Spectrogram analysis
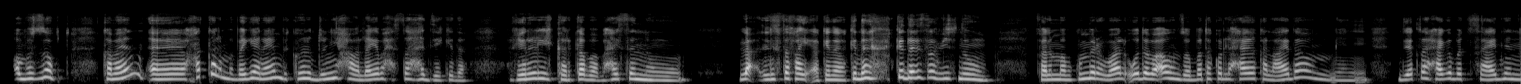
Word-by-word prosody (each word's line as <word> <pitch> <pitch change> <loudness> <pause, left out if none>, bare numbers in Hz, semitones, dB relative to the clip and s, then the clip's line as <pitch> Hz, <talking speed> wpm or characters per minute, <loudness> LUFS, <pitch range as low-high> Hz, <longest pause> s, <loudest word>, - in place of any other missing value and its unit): آه - - +1
بالضبط. 265 - -1 0.3
كمان 260 +7 +4 0.2
آآ، 240 +1 +4
حتى 340 - 0
لما 280 -6 -2
باجي 240 +5 +1
أنام 275 +4 +1
بتكون 270 +1 -1
الدنيا 255 +4 0
حواليَّا 235 -3 0
باحسّها 255 -1 -6
هادية 200 -4 -5
كده، 185 -3 -9 0.5
غير 235 +4 +4
الكركبة، 235 -5 +1
باحس 245 +7 -4
إنّه 195 -7 0 0.6
لأ، 255 +2 +4
لسه 240 +4 +1
فايقة 250 -2 +1
كده 210 +1 +1
كده 260 +7 +4 0.3
كده 315 -3 +4
لسه 310 0 -2
ما - - -2
فيش 265 0 -4
نوم. 230 -6 +1 0.4
فلما 220 +1 +1
باكون 235 +5 -1
مروَّقة 250 -4 +3
الأوضة 260 +1 +1
بقى 255 +3 +4
ومضبَّطة 235 -1 -2
كل 255 -1 -5
حاجة 260 +1 0
كالعادة 240 +6 -2 0.3
يعني، 185 -1 -12 0.3
دي 220 +1 -1
أكتر 245 +5 -3
حاجة 245 0 0
بتساعدني 245 -1 -3
إن 240 -2 -3
245 Hz, 170 wpm, -23 LUFS, 220-265 Hz, 0.6 s, كمان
